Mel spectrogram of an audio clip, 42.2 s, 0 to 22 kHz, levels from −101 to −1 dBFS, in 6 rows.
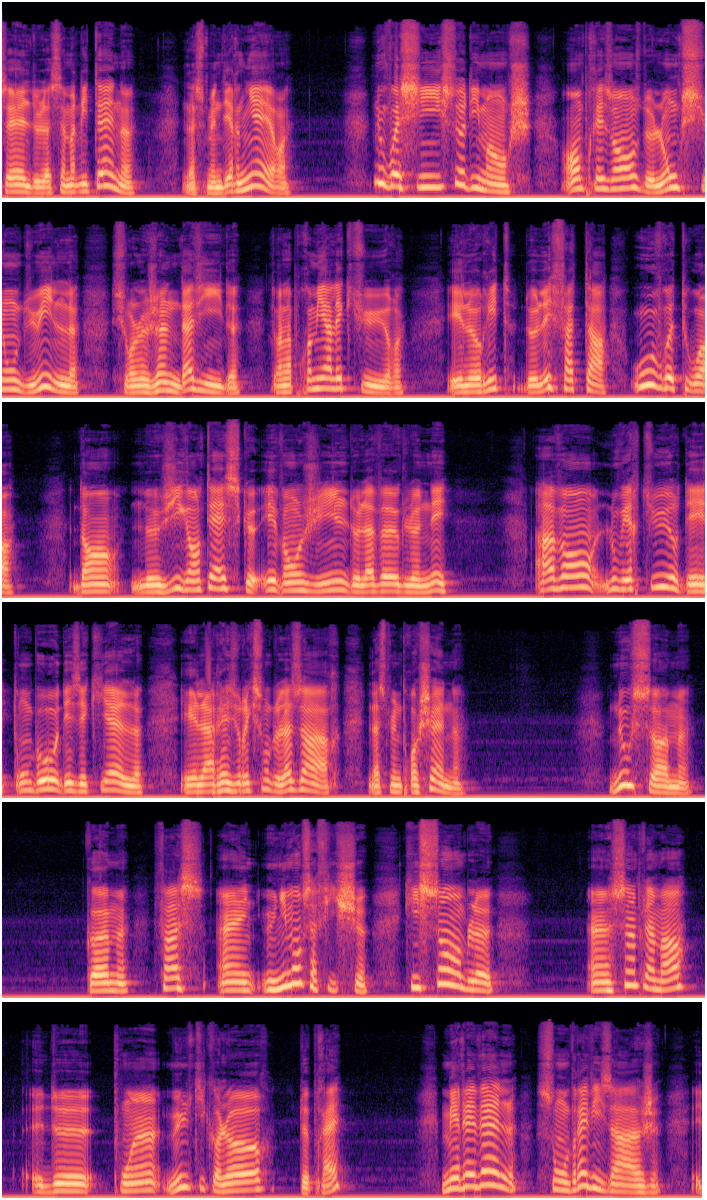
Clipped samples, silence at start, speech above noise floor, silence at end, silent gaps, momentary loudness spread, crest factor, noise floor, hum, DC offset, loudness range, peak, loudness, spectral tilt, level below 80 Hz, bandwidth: under 0.1%; 0 s; 46 dB; 0 s; none; 9 LU; 16 dB; -61 dBFS; none; 4%; 2 LU; 0 dBFS; -15 LUFS; -5.5 dB/octave; -54 dBFS; 15 kHz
